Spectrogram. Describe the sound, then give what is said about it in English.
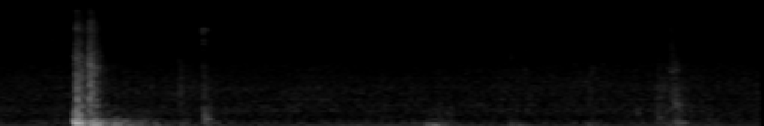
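A front door shuts with a single loud thud, followed by a few faint clicks and soft knocks, then quiet. “Wait, let me shut the front door because I don't want to accidentally say a word in Spanish and not realize it and have my neighbors get pissed and grab a beer.”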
